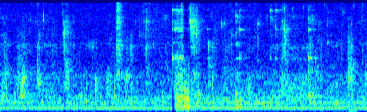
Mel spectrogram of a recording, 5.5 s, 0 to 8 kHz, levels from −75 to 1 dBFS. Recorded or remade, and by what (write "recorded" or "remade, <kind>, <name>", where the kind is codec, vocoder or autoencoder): recorded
